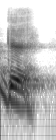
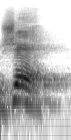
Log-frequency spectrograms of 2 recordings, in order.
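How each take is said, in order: First: The G is a hard sound, like in go. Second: The G is a soft sound, like a J. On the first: The speaker calls it wrong. "não é Gué" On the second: The speaker calls it right. "o som do G é o mesmo que o som do J"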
